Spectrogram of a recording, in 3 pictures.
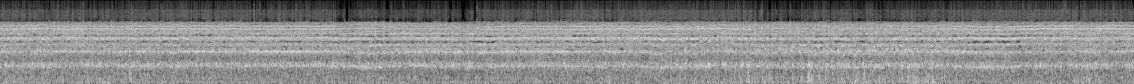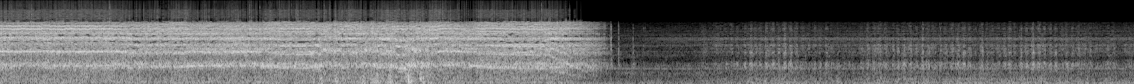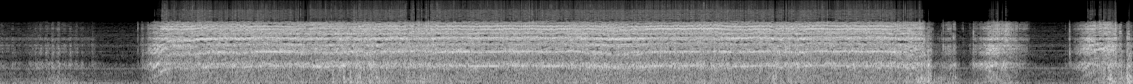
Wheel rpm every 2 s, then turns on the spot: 230, 230, 230, 220, 220, 230, 230, 220, 130, 10, 20, 20, 150, 230, 230, 220, 50.
18-24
